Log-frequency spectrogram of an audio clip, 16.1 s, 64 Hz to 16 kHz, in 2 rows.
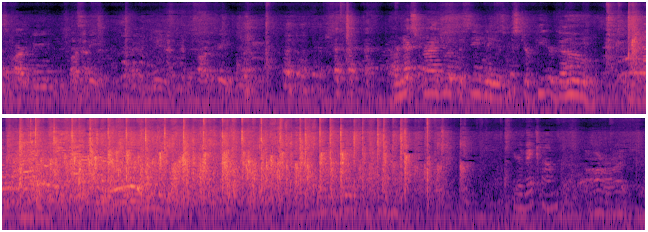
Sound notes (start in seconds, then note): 7.7 audience cheers and applauds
